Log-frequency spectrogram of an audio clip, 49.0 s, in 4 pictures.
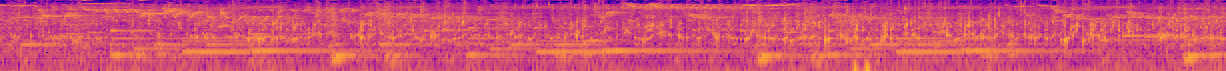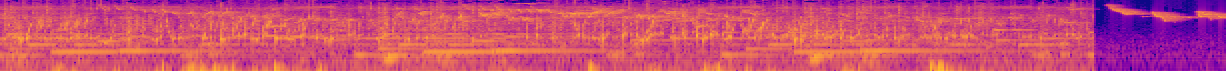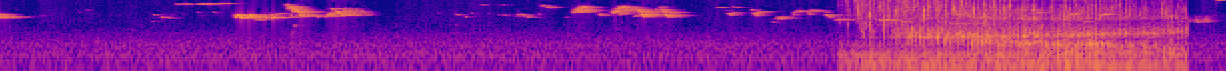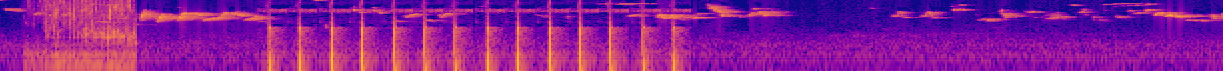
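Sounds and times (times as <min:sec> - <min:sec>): water poured onto sand: 0:00.0 - 0:23.2, 0:33.0 - 0:36.4, 0:37.0 - 0:38.2
birds chirping: 0:00.0 - 0:24.1, 0:32.8 - 0:44.5
sharp clicks: 0:39.5 - 0:43.6.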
